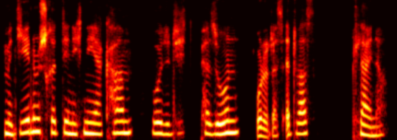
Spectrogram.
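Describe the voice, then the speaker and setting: A woman narrating a children's story in the first person with gentle, slow storytelling. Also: fairly high pitch, no echo, clean studio sound.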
